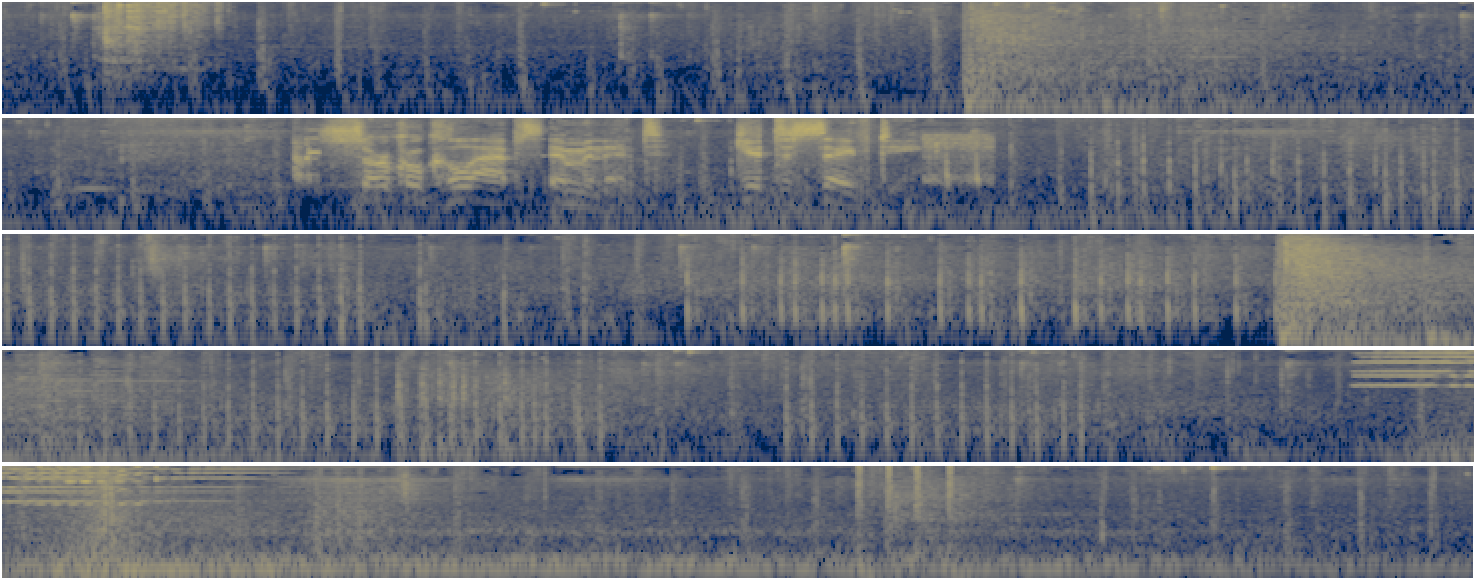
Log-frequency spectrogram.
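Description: Footsteps thud steadily across wooden floors indoors.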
